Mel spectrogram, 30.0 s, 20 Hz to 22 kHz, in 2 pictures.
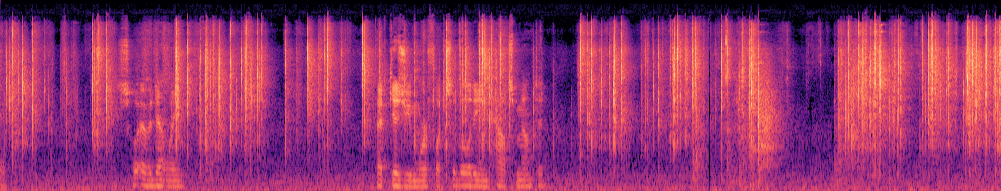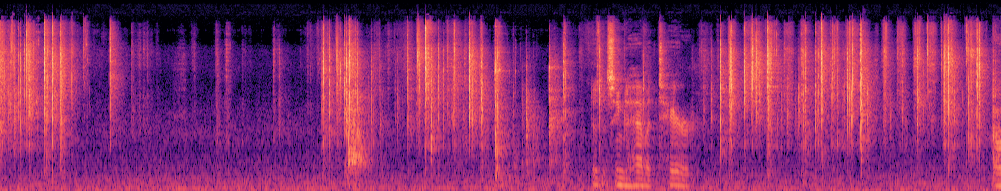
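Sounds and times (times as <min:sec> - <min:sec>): plastic bag crinkling: 0:00.0 - 0:11.8, 0:12.5 - 0:16.9, 0:19.7 - 0:22.4, 0:25.5 - 0:30.0.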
